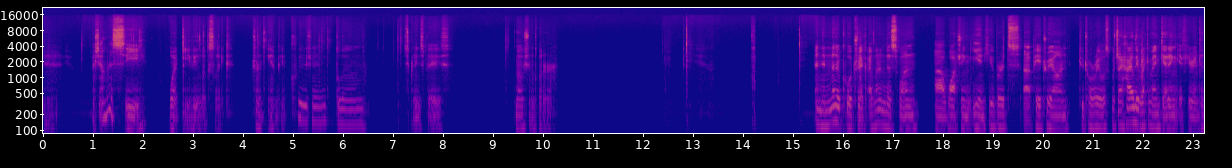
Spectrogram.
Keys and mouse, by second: 1.3 click, 2.8-3.2 drag, 2.8-3.2 right drag, 4.2 click, 5.5 click, 7.1 click, 9.3 click, 12.9-14.1 middle drag, 15.1-18.5 middle drag.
